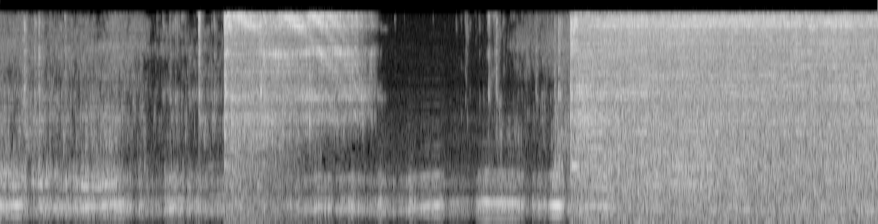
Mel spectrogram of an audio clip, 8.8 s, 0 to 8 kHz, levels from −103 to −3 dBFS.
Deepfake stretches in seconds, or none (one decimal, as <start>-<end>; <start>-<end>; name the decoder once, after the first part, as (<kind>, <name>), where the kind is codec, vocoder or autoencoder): 6.0-6.5 (vocoder, BigVGAN v2)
